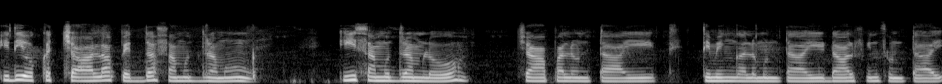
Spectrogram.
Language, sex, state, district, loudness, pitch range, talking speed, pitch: Telugu, male, Telangana, Nalgonda, -17 LUFS, 150-170 Hz, 85 wpm, 160 Hz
